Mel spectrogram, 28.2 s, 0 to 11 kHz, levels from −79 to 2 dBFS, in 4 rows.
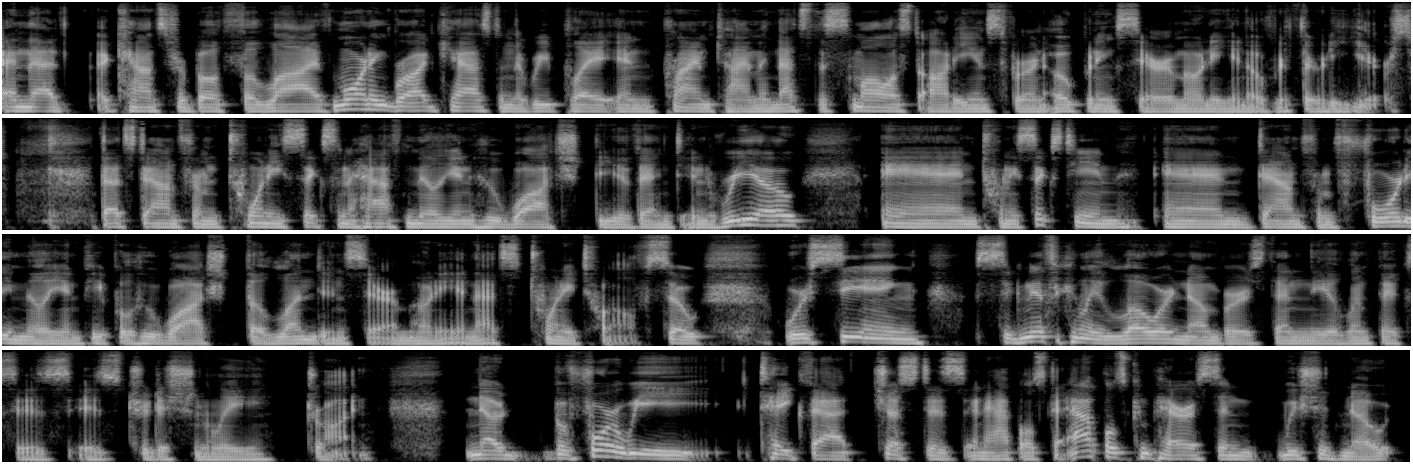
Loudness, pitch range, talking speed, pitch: -20 LUFS, 85-105 Hz, 190 wpm, 95 Hz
